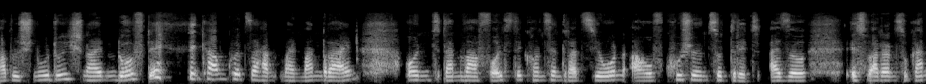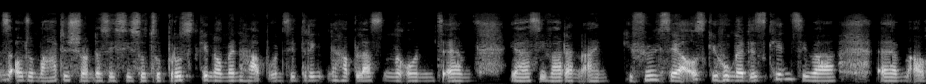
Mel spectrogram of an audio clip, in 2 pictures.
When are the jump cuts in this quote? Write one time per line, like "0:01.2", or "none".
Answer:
0:04.4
